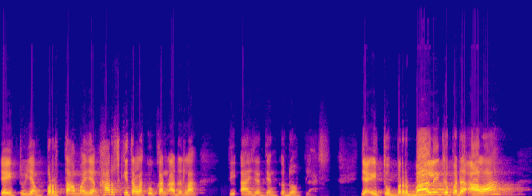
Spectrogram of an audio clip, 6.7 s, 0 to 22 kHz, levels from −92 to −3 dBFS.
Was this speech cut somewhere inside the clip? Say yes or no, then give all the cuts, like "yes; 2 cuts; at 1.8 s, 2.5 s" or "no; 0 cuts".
no; 0 cuts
